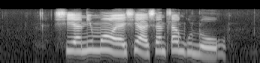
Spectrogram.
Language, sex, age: Tsonga, female, 23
